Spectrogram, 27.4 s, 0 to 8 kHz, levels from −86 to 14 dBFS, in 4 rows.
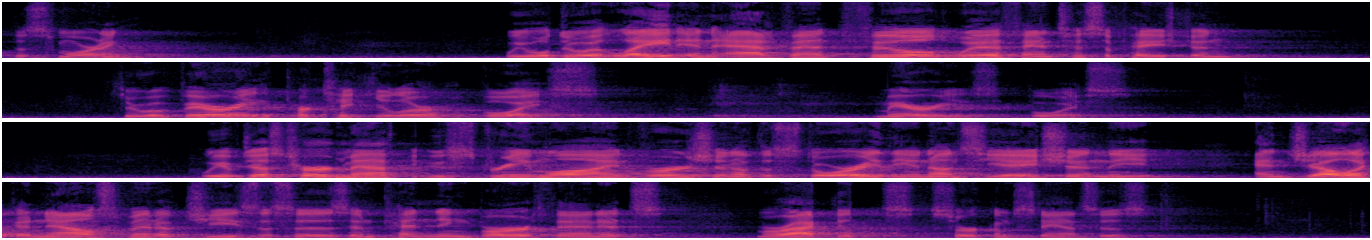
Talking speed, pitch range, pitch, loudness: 90 wpm, 125-155 Hz, 145 Hz, -27 LUFS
